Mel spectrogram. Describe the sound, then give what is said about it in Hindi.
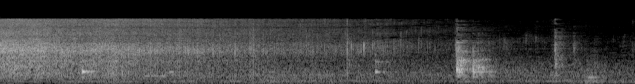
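A loud, steady sizzle of hot oil tempering (tadka) with browned onions and cumin poured over cooked tamarind chana dal, hissing broadly and fading slightly over time, with a few clinks and small bursts of spattering near the end. No one speaks. “अब आप देखेंगे कि प्याज़ों ने अपना रंग बदल दिया है तो अब हम ये इस दाल के ऊपर तड़का लगाएंगे।”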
